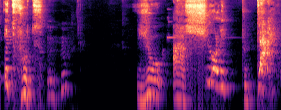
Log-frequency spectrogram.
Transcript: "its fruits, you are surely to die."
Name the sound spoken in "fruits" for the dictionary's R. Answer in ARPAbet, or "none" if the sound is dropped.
none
